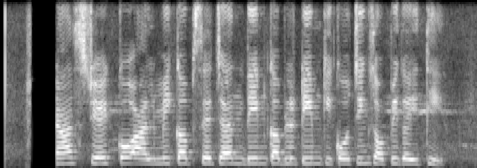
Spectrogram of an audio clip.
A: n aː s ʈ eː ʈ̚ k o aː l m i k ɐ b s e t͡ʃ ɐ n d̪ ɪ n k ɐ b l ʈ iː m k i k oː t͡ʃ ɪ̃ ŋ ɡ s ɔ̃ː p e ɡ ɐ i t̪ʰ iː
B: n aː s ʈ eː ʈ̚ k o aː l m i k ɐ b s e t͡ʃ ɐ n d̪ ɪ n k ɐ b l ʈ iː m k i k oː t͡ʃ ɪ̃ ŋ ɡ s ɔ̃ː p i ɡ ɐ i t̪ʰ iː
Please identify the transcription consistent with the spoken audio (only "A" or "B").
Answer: B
